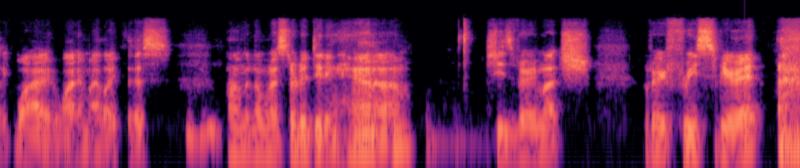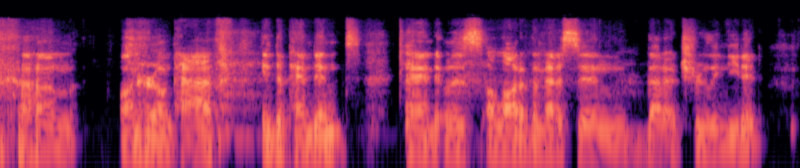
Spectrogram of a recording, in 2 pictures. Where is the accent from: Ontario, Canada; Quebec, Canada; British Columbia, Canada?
British Columbia, Canada; Kamloops; I grew up in Kamloops, BC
